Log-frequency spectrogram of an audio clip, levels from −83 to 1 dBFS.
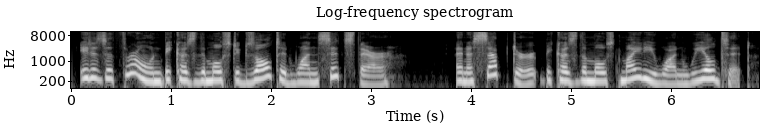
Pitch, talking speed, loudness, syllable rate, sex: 215 Hz, 175 wpm, -18 LUFS, 5.4 syllables/s, female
